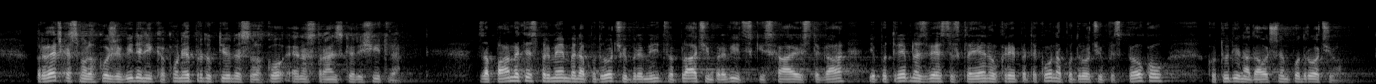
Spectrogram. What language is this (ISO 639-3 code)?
slv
